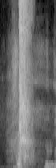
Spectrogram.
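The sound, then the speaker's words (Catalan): A single sharp sneeze bursts out, a loud breathy explosion that fades quickly, followed by a brief low vocal murmur. “Jesús!”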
